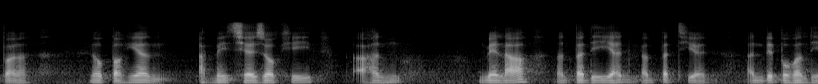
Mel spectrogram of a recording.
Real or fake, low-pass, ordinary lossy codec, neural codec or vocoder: fake; 7.2 kHz; none; codec, 16 kHz, 0.3 kbps, FocalCodec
